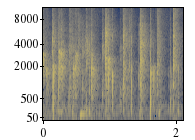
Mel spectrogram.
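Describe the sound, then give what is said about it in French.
An audience at a slam poetry event claps for the slam host, many hands striking in a dense, irregular patter of sharp, bright slaps that holds at a moderate level throughout without a clear rhythm. “On peut l'applaudir si vous voulez.”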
